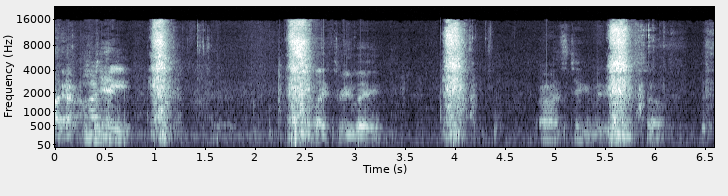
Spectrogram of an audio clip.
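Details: Four sharp, hissing nasal sneezes from a dog about one every one to two seconds, with snuffling between.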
